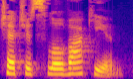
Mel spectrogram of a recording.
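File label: "Czechoslovakian", English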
